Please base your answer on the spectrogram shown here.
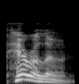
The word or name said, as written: perilune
